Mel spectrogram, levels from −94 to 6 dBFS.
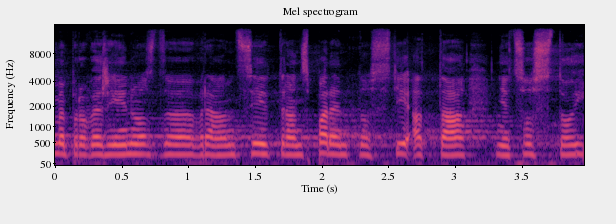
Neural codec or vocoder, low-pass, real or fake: vocoder, 44.1 kHz, 128 mel bands every 512 samples, BigVGAN v2; 14.4 kHz; fake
